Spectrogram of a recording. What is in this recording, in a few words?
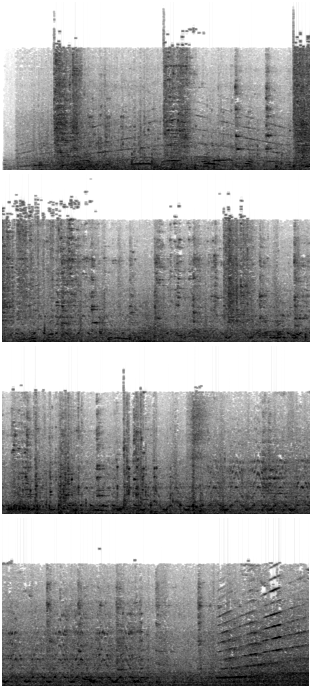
Rioting Chaos, Rioting and looting in urban setting with emergency sirens.; Cities; Backgrounds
